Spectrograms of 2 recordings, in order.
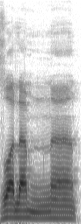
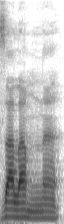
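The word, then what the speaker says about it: ظلمنا: রব্বানা যালামনা। দেখুন তো আপনি পারেন কিনা, একটু ট্রাই করুন। যেমন একটা পড়েন, রব্বানা যালামনা, এটা কোন এই জাটা আমি জাল দিয়ে উচ্চারণ করেছি। যদি বলি রব্বানা জালামনা, এটা কোনটা দিয়ে বলতে পারেন?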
